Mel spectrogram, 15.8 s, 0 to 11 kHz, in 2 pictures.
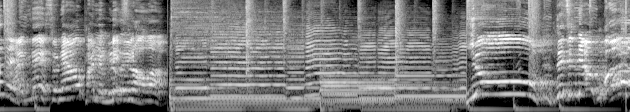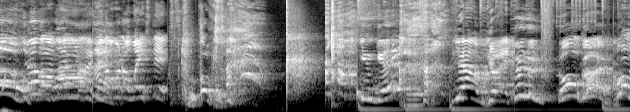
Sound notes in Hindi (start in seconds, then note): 2.1 धीमा संगीत; 10.2 गैगिंग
